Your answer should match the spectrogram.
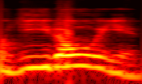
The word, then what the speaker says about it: Yeetolian: Forgot to say, but my name is just pronounced like Napoleon. Oh, okay, gotcha. But with Yi at the beginning. So, oh, Yeetolian.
